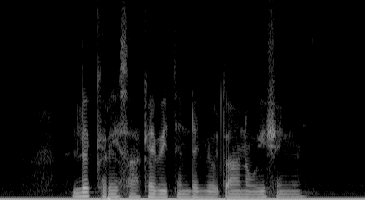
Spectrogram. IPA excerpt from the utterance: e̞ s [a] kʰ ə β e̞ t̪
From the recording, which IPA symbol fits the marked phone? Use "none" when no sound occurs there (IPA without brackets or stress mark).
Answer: a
